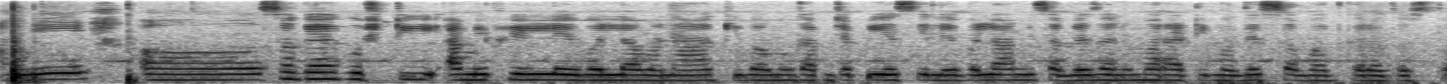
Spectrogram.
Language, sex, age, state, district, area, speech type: Marathi, female, 45-60, Maharashtra, Yavatmal, rural, spontaneous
